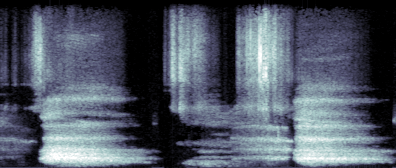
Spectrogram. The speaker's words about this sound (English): so it wants to be quite deep into the belly, even inhalation, even exhalation. So if you think of a circle, your inhalation is half a circle, exhalation the other half, continuous circular breathing. You want to be able to hear your own breath.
